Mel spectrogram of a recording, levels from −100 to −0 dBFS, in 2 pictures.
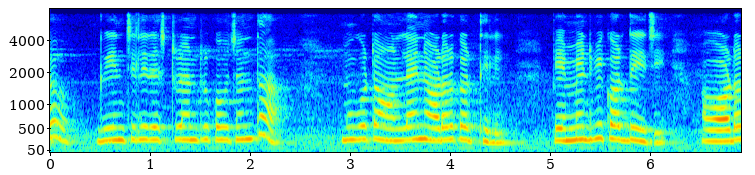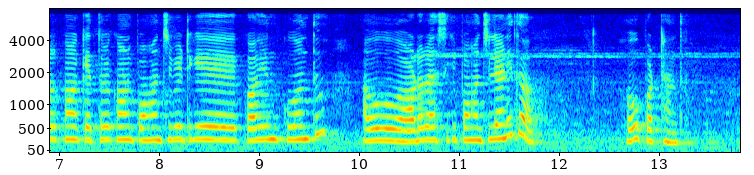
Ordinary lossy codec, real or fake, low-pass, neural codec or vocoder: none; real; 7.2 kHz; none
